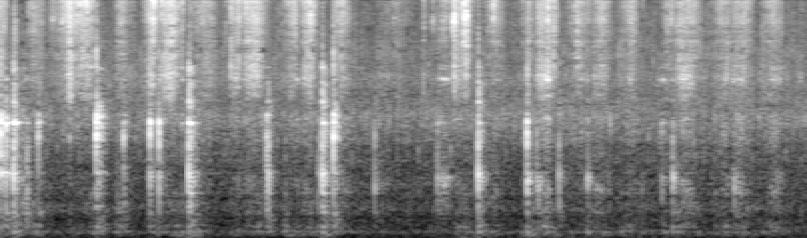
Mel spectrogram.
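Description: Roasted black pepper, bay leaf and cumin being ground together on a grinding stone, giving repeated scraping and knocking strokes at a steady, uneven rhythm, close and moderately loud with no talking.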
